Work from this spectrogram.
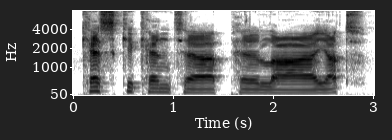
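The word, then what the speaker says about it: keskikenttäpelaaja: The emphasis should be placed firmly on the first syllable. So, Keskikentapelayat.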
